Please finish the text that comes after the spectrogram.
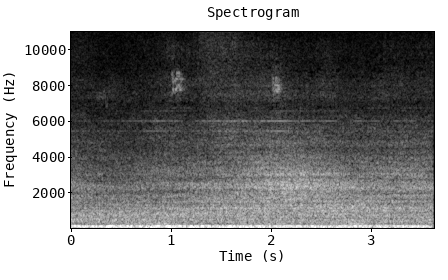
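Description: A TUI airliner taxiing out at Manchester Airport, a steady low engine rumble and broad whooshing hum heard from a distance, continuous and without talk.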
